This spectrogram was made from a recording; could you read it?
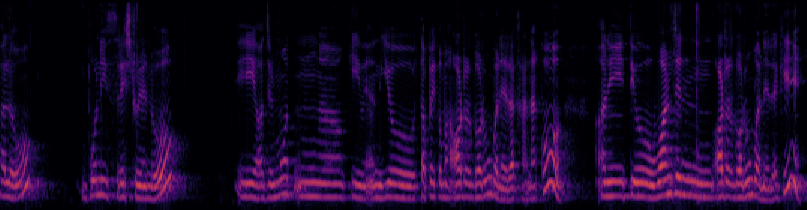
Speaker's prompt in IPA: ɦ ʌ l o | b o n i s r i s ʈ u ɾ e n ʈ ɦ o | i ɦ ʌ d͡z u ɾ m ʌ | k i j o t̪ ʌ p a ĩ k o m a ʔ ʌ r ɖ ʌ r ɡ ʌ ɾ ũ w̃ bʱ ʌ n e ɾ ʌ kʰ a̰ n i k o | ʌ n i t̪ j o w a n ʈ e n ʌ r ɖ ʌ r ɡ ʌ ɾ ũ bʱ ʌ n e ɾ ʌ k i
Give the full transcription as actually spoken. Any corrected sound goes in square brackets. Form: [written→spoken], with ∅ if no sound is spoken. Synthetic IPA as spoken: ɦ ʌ l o | b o n i s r [i→e] s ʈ u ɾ e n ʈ ɦ o | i ɦ ʌ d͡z u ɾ m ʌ | k i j o t̪ ʌ p a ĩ k o m a ʔ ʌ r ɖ ʌ r ɡ ʌ ɾ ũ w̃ bʱ ʌ n e ɾ ʌ kʰ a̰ n [i→a] k o | ʌ n i t̪ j o w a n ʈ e n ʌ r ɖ ʌ r ɡ ʌ ɾ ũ bʱ ʌ n e ɾ ʌ k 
